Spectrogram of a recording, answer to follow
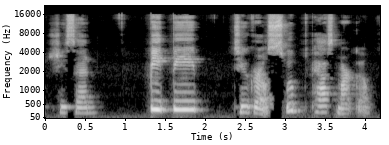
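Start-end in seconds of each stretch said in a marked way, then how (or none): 1.3-2.0 loud, high bike-horn beeps. A narrator's reading. Narrator sounding the girls' bicycle horns, loud and high.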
